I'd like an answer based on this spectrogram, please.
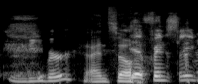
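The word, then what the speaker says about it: Leiber: E I B R Liber. And so yeah, Prince Fle. I always say FR. So I always went So he says it himself. He calls himself liber.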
